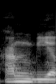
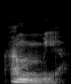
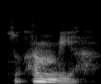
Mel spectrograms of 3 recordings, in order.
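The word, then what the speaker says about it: أنبياء: এরকম যে এই নুনের পরে যেহেতু বা আসছে, এই জন্য এটা নুন সাধারণত উচ্চারণ করতে আরবদের কষ্ট হয়, আনবিয়া বলতে কষ্ট হয়, এই জন্য এটা বলে আম্বিয়া। এটা মিম উচ্চারণ, আম্বিয়া।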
